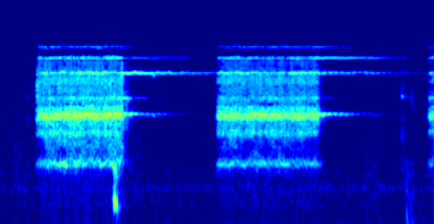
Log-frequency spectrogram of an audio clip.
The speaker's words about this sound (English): Better answer the phone.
